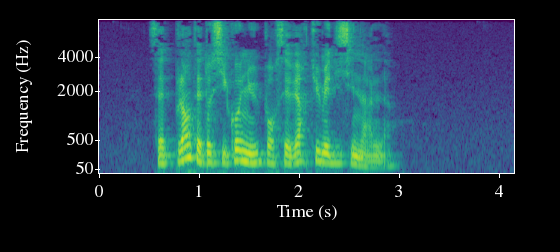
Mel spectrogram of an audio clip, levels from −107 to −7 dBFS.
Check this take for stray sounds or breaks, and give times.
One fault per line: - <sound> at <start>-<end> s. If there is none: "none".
none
